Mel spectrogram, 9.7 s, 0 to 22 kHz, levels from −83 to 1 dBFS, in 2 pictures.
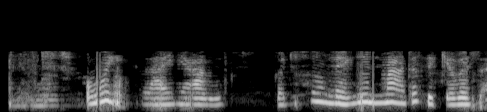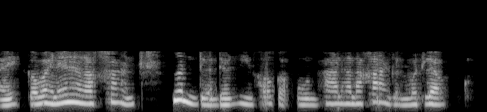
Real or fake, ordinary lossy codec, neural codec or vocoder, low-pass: fake; AAC, 16 kbps; codec, 16 kHz, 16 kbps, FreqCodec, larger model; 7.2 kHz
